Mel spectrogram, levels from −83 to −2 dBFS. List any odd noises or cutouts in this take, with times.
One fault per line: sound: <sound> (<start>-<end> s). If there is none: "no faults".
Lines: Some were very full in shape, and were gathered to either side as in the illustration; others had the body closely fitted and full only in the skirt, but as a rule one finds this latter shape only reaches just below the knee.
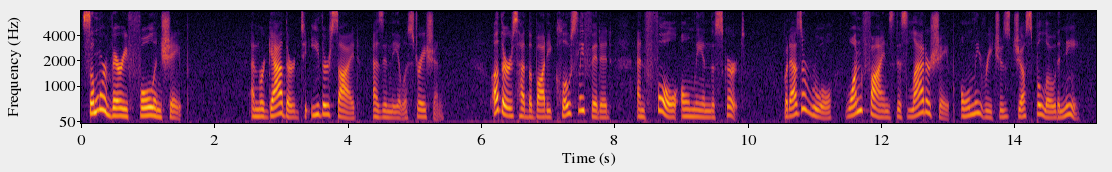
no faults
